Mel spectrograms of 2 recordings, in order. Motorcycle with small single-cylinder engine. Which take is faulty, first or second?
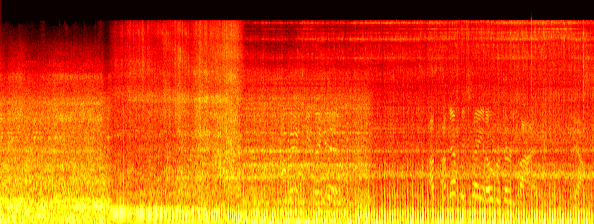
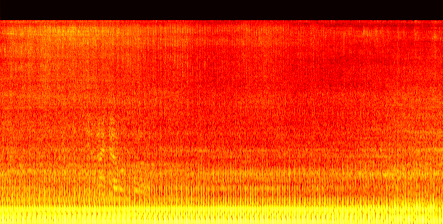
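first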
